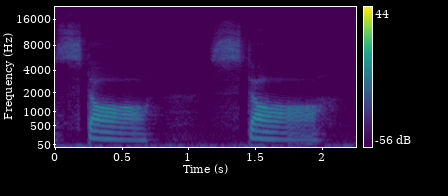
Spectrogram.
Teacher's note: this has a long vowel and we don't pronounce the R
